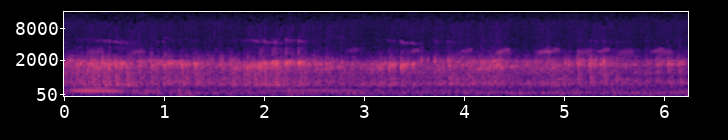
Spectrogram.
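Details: Many frogs croak at once in a thick, continuous chorus of fast pulsed calls. A low droning tone is heard in the first four seconds, then the chorus carries on alone.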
